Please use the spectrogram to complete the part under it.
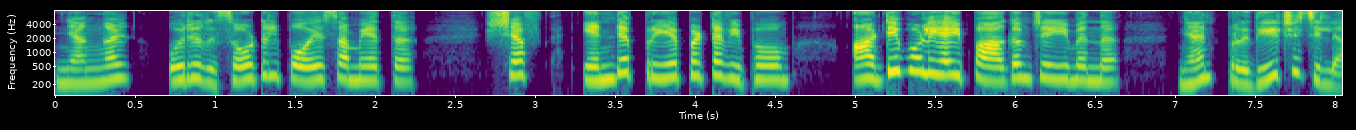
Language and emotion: Malayalam, surprised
